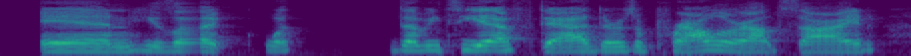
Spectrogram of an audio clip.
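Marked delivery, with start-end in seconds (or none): none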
